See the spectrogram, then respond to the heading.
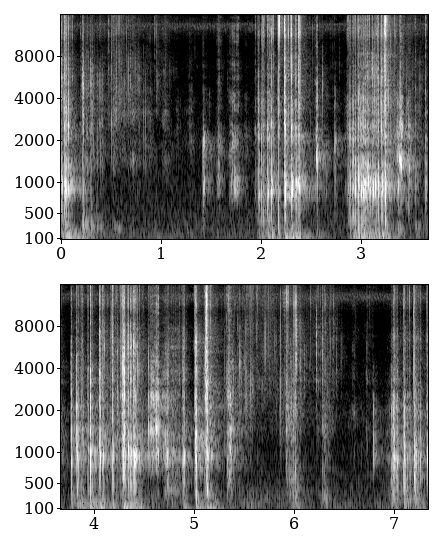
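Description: A utility knife blade carves a hand-sized solid magenta bar of dry soap held in the hands, scraping off brittle curls. Dry, bright crunching and scraping comes in irregular bursts, with the loudest stretch in the middle and quieter gaps between strokes.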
